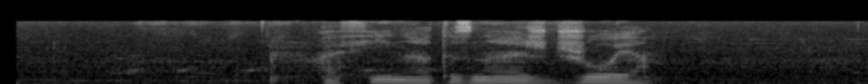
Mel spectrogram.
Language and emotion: Russian, neutral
